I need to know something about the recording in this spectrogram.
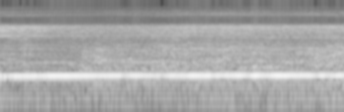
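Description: A child holding one long sung 'aah' into a microphone through loudspeakers, at a single steady pitch, sustained as long as one breath lasts.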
